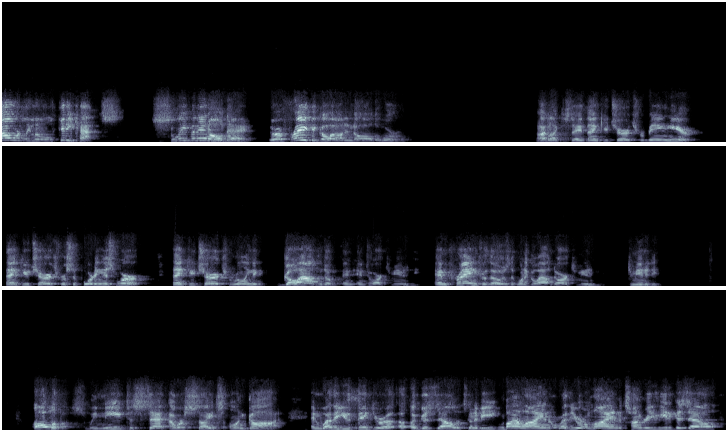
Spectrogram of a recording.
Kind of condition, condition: setting, large echoing room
